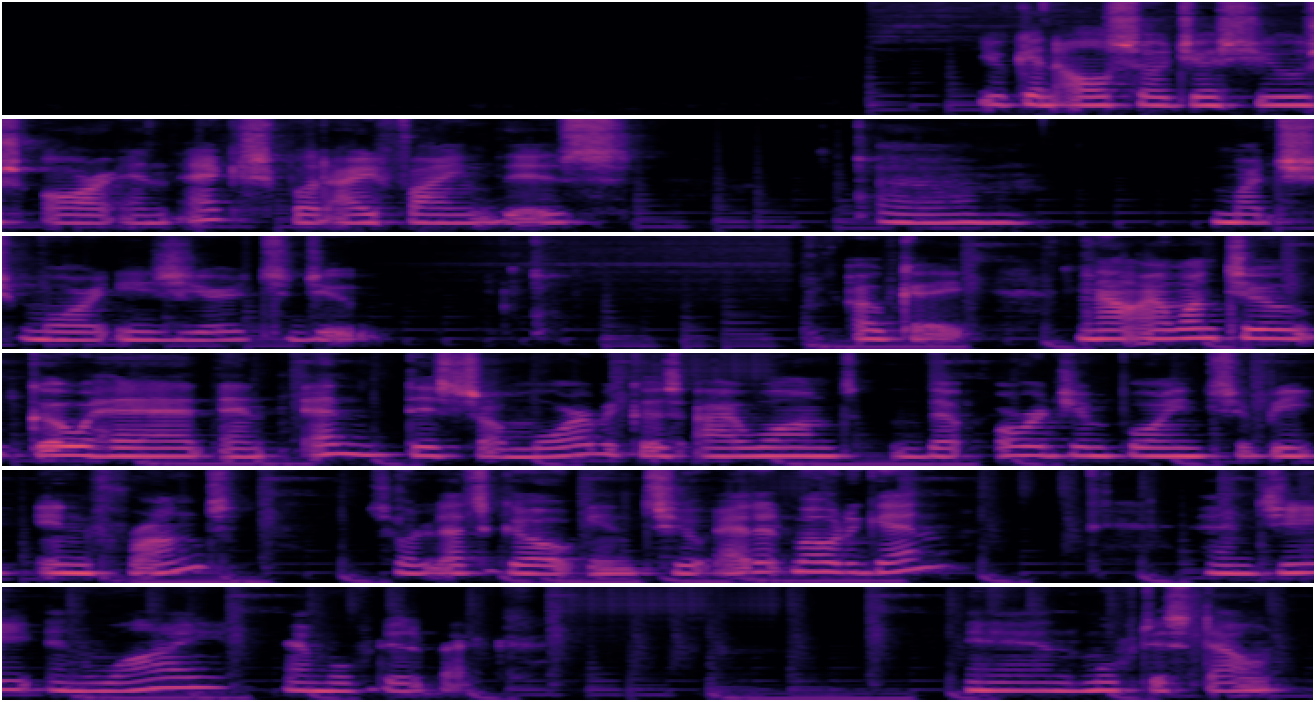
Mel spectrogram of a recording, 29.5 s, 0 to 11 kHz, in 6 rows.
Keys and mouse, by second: 8.0-9.5 shift+middle drag, 11.7-12.7 shift+middle drag, 13.8-14.3 shift+middle drag, 22.5 Tab, 24.1 g, 28.9 g.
